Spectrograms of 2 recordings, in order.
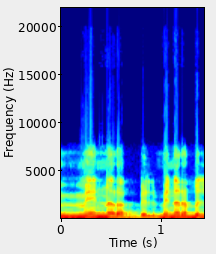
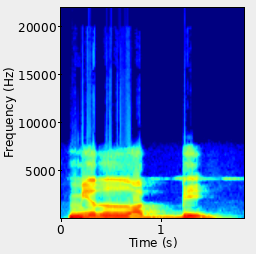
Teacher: میم کو را سے ملائیں گے، بیچ میں نون کو چھوڑ دیں گے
